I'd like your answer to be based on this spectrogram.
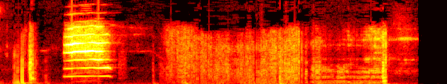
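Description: A person imitates a cat with a loud, drawn-out meow, followed by scraping and rustling noises.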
